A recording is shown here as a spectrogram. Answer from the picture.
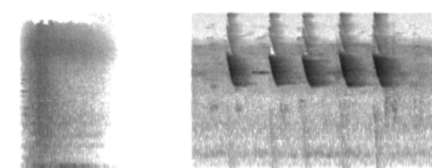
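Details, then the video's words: Wiceh bird calling at midnight: after a brief burst of noise, five loud, clear whistled notes follow, each sliding downward, given about every half second. "BURUNG WICEH MEMANGGIL WICEH GACOR TENGAH MALAM"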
